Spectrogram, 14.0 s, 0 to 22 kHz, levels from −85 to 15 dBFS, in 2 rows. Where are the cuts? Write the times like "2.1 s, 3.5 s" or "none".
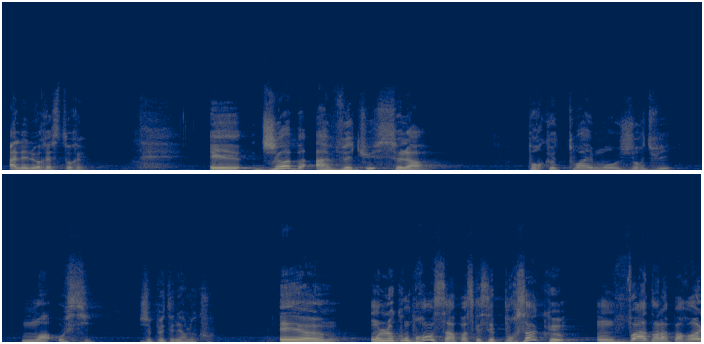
7.1 s, 9.6 s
